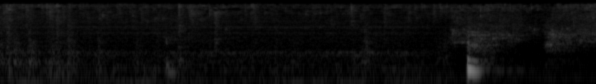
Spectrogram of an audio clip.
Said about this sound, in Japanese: はい、では頭を流しいたしますね。シャワーを流し、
